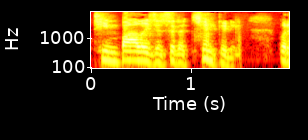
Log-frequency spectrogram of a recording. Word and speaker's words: timbales: so um how many how do i uh pronounce the name is that you said ballet or timbaland it's called timbales yeah i say it in this well you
